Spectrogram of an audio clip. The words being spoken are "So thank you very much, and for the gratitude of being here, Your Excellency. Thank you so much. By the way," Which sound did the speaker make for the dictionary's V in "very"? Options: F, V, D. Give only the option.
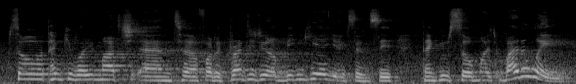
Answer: V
